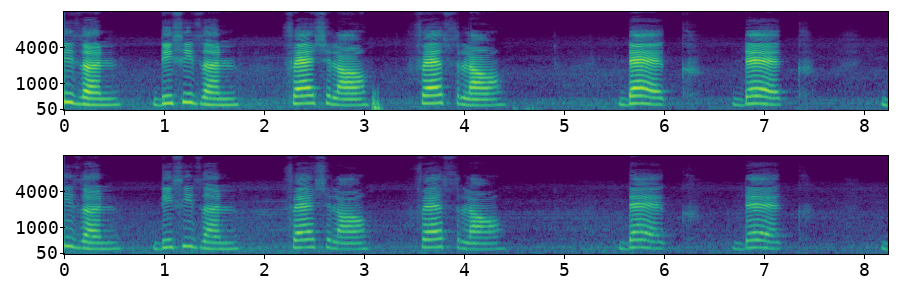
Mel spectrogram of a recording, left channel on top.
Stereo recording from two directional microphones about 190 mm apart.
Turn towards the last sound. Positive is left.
turn(degrees=25)  # may be behind; listen again after turning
